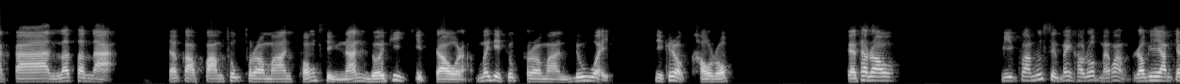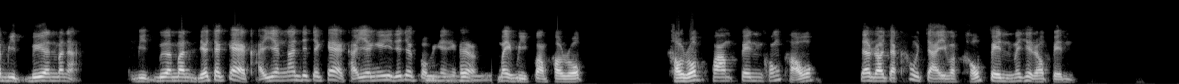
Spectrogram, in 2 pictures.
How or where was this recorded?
video call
